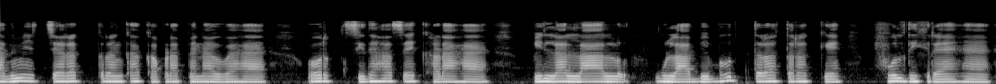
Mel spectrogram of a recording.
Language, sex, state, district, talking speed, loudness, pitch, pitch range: Hindi, male, Jharkhand, Palamu, 130 wpm, -16 LUFS, 130 Hz, 125-140 Hz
